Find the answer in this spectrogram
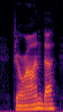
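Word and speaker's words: Gironda: always never pronounce his name how do you pronounce his name jaranda he was that he was ahead of his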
